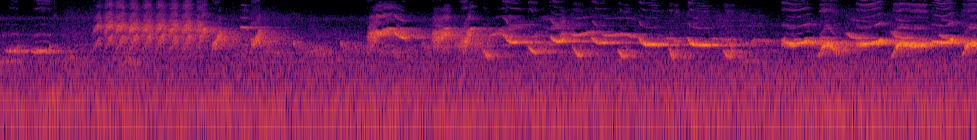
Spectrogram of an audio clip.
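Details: Javan white-eye song played as a lure to get a silent male singing again: a fast, busy chatter of high, sliding, chirping notes that grows louder and denser toward the end.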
